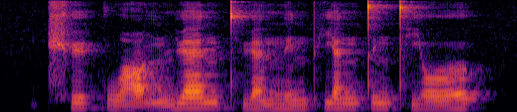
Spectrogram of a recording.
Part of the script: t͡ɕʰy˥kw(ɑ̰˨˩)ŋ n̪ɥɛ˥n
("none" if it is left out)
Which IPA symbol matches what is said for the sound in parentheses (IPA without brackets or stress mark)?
ɑ̰˨˩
